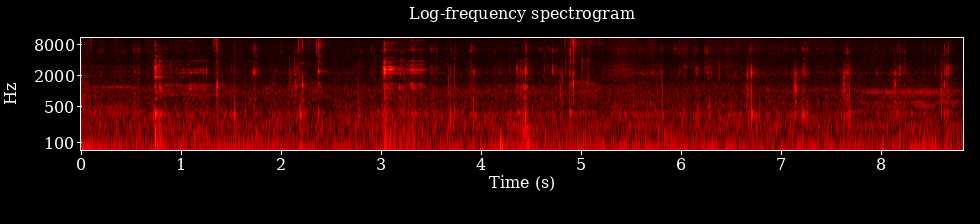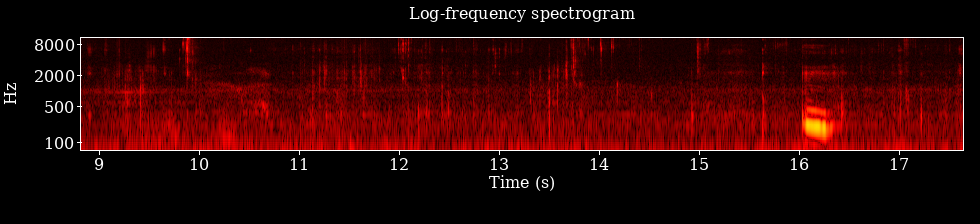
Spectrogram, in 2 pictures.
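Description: Close-up chewing of a soft meat cutlet with green peas: wet mouth clicks and smacks scattered throughout. A short hummed voice sound comes near the end.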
